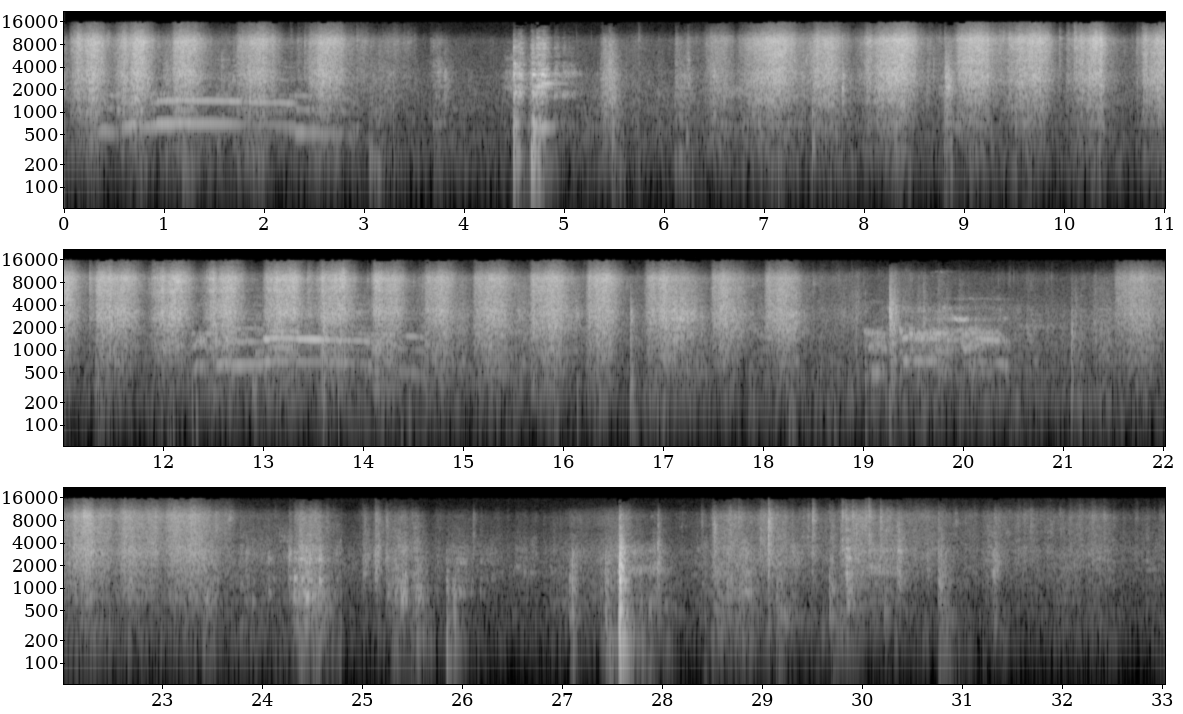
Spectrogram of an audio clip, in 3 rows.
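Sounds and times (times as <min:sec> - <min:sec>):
rhythmic scraping strokes: 0:00.0 - 0:03.5, 0:06.3 - 0:18.5, 0:21.4 - 0:23.8
chicken clucking: 0:00.1 - 0:03.0, 0:12.0 - 0:17.0, 0:19.0 - 0:20.8.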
